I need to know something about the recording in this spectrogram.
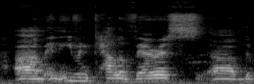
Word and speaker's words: Calaveras: And even Calaveras, the pronunciation, Mark Twain wrote his own version of the pronunciation. It's, he says Calaveras, but there's some places where it's like Calaveras. Like there's a subtle difference depending on where you're getting the story from.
